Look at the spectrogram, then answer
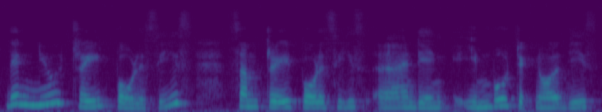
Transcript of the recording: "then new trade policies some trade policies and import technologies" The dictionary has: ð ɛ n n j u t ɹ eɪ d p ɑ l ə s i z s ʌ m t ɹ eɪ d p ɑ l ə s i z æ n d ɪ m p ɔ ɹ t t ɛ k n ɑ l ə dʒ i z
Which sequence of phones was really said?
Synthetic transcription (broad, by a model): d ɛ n n j u t ɹ eɪ d p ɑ l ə s i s s ʌ m t ɹ eɪ d p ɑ l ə s i s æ n d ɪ m b ɔ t t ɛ k n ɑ l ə dʒ i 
